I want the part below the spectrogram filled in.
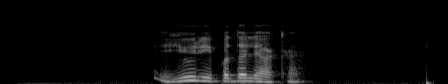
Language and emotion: Russian, neutral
